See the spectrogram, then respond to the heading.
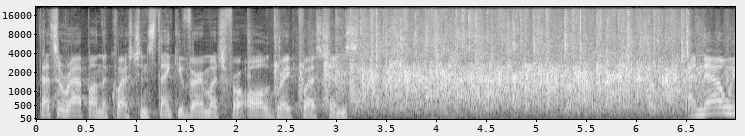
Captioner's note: applause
